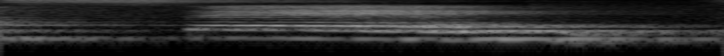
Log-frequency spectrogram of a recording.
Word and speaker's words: céu: Depois vem a palavrinha céu. Céu. É céu. A sílaba mais forte. Céu. É o som aberto. Então, a tia vai usar o acento agudo.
